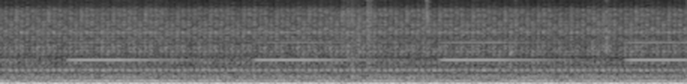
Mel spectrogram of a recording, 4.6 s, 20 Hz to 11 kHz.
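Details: Volvo XC90 (project car, reportedly stolen) finally running: rough idle with rapid knocking patter a few times a second over engine drone, sounds like a diesel; motor deemed terrible, internal knock, cause not confirmed.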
